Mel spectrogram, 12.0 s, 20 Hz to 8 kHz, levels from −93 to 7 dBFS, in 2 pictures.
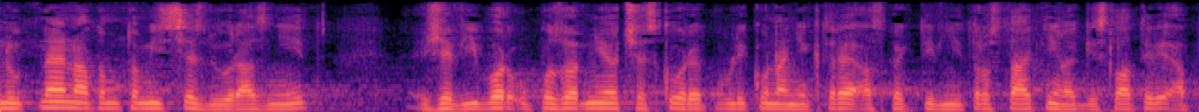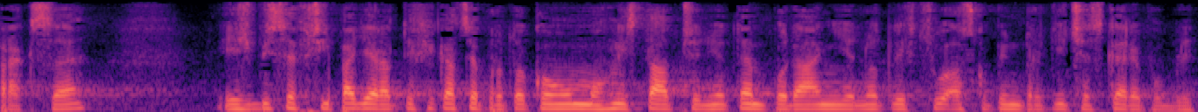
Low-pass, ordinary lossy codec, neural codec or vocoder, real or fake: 7.2 kHz; MP3, 32 kbps; none; real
